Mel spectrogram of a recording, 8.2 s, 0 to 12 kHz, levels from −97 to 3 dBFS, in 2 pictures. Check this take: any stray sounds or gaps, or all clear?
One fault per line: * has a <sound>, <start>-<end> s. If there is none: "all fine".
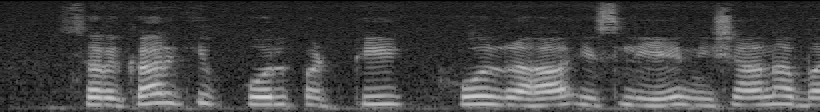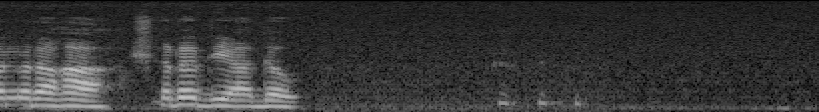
* has a laugh, 6.5-7.1 s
